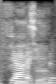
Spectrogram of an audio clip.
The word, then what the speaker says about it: Faeser: Und ich dazu will ich auch noch irgendwie sagen, dass ich irgendwie das sehr ähm, echt ekelhaft irgendwie finde, wie Nancy heißt sie Nancy Faeser, spricht man mhm. den Namen so aus? – Ja, ja, Faeser. Ja,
